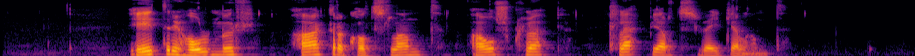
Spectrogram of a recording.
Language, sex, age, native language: Icelandic, male, 30-39, Icelandic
